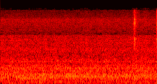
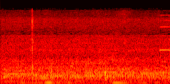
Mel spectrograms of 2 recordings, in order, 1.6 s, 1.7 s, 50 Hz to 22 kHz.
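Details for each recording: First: Repaired LG inverter washing machine control board energized at 110 V AC through series bulb protection, red LED steady: two sharp relay clicks a quarter second apart over faint hum; unclear whether normal behaviour. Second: LG inverter front-loading washing machine control board, damaged track repaired with wire: short thin high multimeter beep over room hum, continuity present, track restored.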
